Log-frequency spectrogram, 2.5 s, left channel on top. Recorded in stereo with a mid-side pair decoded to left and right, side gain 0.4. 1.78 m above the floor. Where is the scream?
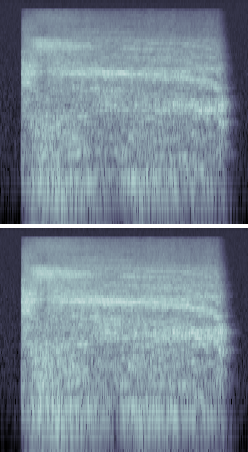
40° right, 1.1 m; by 2.3 s 60° right, 2.5 m.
